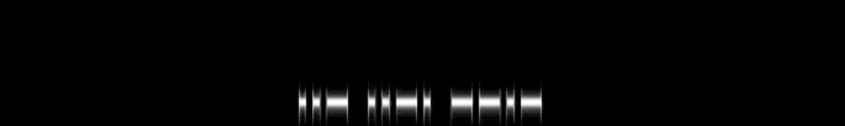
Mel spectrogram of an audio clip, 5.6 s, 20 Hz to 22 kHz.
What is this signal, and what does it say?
Morse code, heard as a keyed tone, about 27 wpm, 700 Hz. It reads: UFQ
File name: Speed-Racing - Three Letter-Number Combinations - 22wpm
